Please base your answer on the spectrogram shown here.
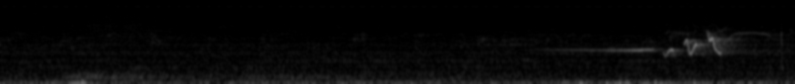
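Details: Japanese bush warbler singing early in the morning in the mountains, heard while gathering bracken; near the end a faint, brief song: a steady drawn-out whistle followed by a quick flourish of sharp notes, over quiet rural background noise.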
